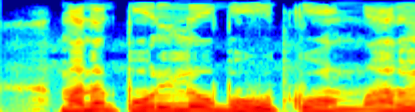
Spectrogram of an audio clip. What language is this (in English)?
Assamese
